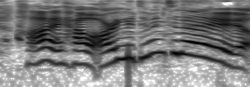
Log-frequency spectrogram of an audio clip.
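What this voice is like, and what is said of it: Customer service voice. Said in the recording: “customer service voice”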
